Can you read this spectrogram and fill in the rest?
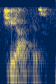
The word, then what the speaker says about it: Chiakas: I hope I said that right, Chiakas. – Chiakas. Yes.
